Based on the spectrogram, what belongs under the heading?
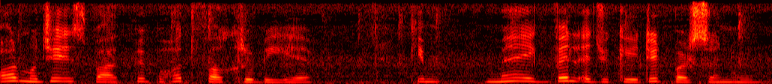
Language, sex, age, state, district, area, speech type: Urdu, female, 18-30, Uttar Pradesh, Shahjahanpur, urban, spontaneous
